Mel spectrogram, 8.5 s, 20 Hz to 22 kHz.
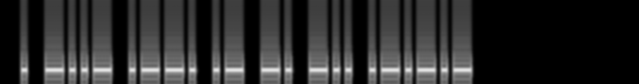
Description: Morse code, heard as a keyed tone, about 15 wpm, 700 Hz. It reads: EXPAND.
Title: Sentences from Top 1400 Words 15wpm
